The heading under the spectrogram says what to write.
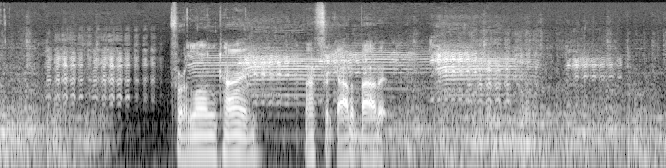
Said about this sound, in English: I forgot I had a sheep farm.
